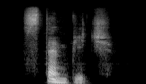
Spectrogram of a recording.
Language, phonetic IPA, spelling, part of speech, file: Polish, [ˈstɛ̃mpʲit͡ɕ], stępić, verb, Pl-stępić.ogg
